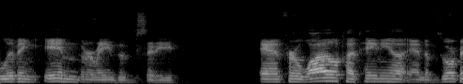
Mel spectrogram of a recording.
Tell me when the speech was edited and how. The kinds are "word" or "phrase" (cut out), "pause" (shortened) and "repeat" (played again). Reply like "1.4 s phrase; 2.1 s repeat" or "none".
1.4 s word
